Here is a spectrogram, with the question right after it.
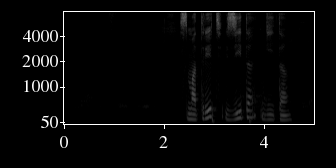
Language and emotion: Russian, neutral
